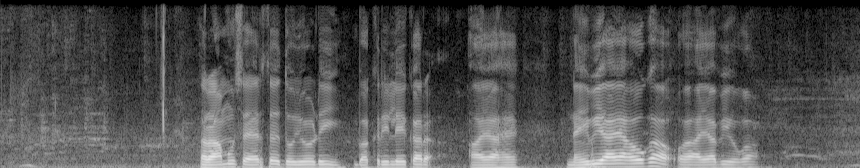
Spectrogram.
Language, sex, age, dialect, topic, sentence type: Hindi, male, 25-30, Kanauji Braj Bhasha, agriculture, statement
